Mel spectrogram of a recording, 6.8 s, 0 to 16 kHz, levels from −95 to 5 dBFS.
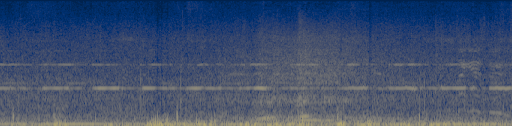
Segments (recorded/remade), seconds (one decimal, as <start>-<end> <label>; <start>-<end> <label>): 0.0-0.5 remade; 0.5-2.4 recorded; 2.4-3.6 remade; 3.6-4.3 recorded; 4.3-6.8 remade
